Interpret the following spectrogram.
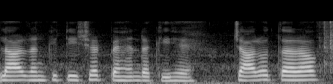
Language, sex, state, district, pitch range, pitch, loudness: Hindi, female, Bihar, West Champaran, 185-205 Hz, 200 Hz, -16 LUFS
